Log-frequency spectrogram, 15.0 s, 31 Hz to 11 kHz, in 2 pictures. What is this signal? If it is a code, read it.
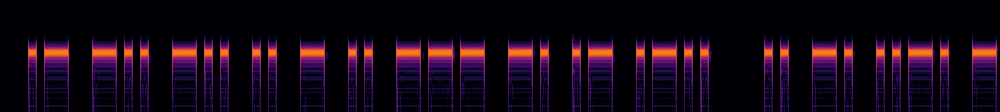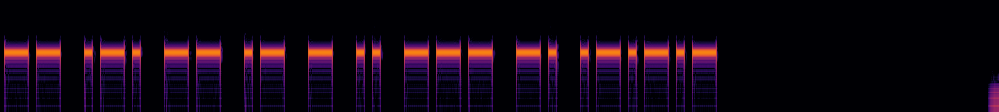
Morse code, heard as a keyed tone, about 20 wpm, 700 Hz. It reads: ADDITIONAL INFORMATION.
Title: Sentences from Top 1000 Words - Review Part 4 - 20wpm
